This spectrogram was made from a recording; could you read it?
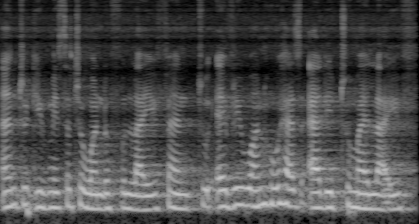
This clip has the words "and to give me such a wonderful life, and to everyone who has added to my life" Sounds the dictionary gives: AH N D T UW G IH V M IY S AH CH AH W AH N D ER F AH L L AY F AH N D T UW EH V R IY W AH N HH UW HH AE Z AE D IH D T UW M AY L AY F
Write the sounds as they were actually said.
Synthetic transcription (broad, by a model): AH N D T UW G IH V M IY S AH CH AH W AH N D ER F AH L L AY F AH N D T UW EH V R IY W AH N HH UW HH AE Z AE D IH D T UW M AY L AY F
